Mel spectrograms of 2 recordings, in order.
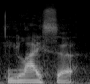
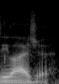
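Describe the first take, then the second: First: The name has its native, non-American pronunciation. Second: The name has an American pronunciation. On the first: "more where he's from, ... I think is how you really pronounce it" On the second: "I just Americanized it"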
